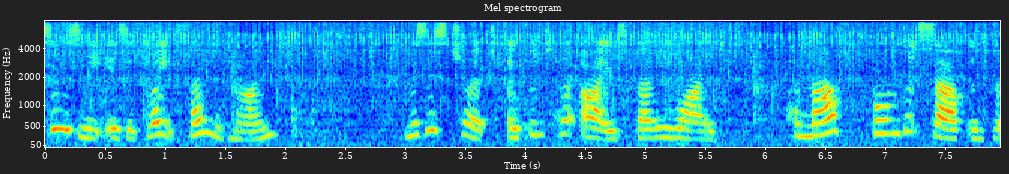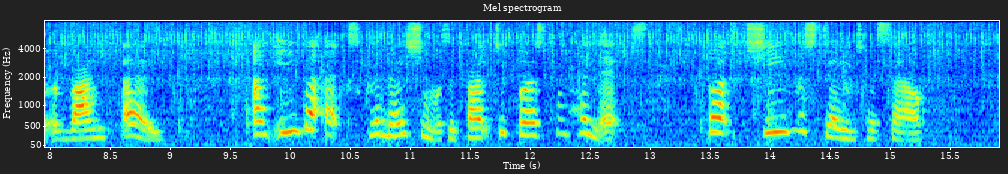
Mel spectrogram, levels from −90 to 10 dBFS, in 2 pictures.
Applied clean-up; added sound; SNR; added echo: none; Bicycle; 18 dB; none.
